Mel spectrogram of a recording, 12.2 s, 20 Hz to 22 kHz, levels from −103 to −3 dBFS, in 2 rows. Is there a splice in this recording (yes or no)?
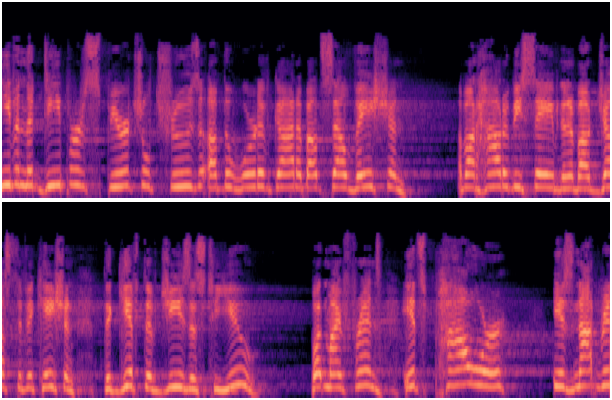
no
